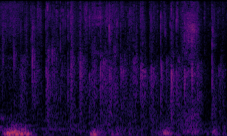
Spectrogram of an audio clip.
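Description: A round of applause for a prize winner from Covilhã at a Matrix-themed event: dense, crackling hand clapping that holds at a steady level for about three seconds, with a few dull low thumps underneath.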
